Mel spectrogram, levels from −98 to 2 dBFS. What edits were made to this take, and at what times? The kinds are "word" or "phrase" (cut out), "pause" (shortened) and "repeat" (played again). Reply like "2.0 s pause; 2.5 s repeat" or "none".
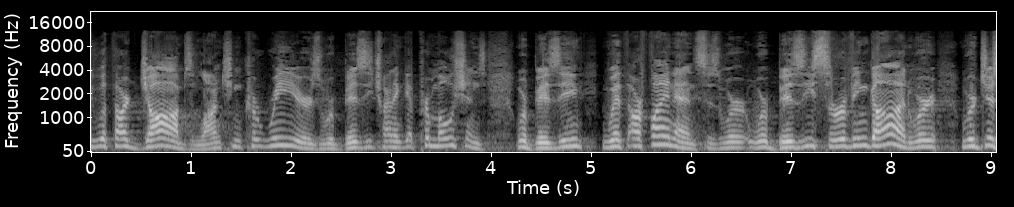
5.0 s pause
